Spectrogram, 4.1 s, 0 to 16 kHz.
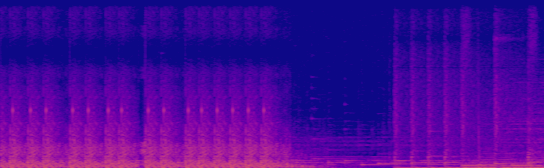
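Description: Rapid, loud gunfire rattles continuously in Doom on the Stardate20x6 MAP07 level, then gives way to other in-game sounds and a low musical tone.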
